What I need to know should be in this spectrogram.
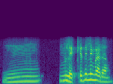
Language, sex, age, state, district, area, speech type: Odia, male, 18-30, Odisha, Dhenkanal, rural, conversation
